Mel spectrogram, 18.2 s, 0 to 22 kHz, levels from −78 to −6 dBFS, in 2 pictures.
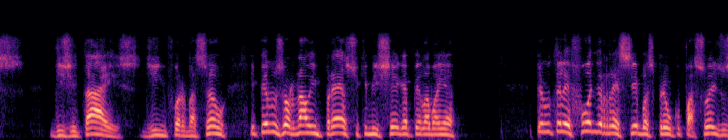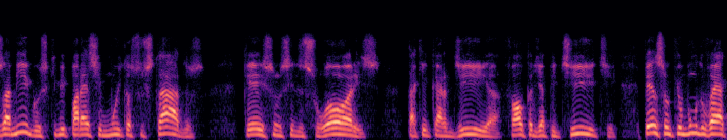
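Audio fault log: throughout Opus voice compression: low-rate SILK coding, fitting about 12 kbps, caps the band near 8 kHz and coarsens the excitation, leaving speech muffled and hoarse.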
